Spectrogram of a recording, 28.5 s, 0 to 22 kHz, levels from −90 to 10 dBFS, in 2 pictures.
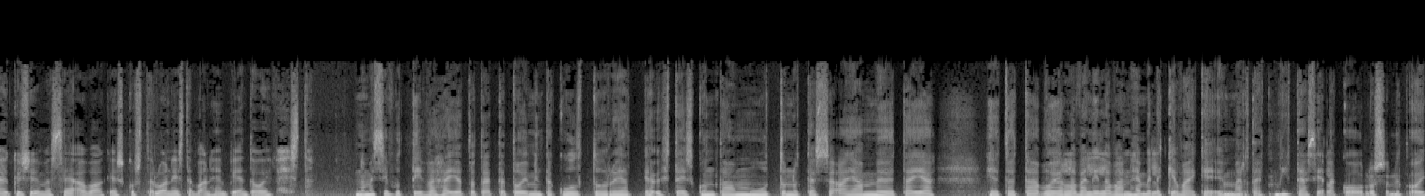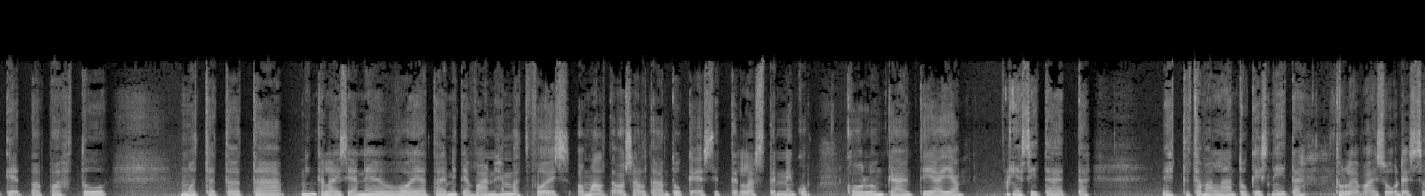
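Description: Speech with gain pumping throughout, a gain swing of roughly 15 dB; the room noise sits about 39 dB below the speech. The likely cause is input gain set far too high with a fast limiter clamping it back down. On a waveform the peaks look flattened to a near-constant height.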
